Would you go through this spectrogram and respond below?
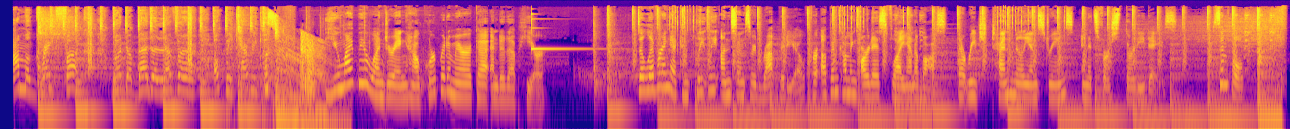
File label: Narration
